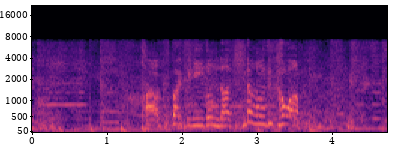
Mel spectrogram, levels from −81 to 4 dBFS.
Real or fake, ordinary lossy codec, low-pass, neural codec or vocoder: fake; none; 7.2 kHz; codec, 44.1 kHz, 2.6 kbps, DAC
